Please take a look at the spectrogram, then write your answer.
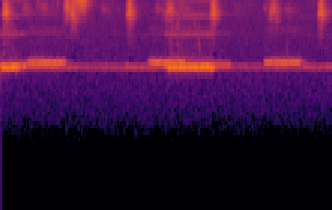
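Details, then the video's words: Crickets in grass chirping through a warm summer night, Bulgaria, captured by surround microphone: piercing continuous trills pulsing on and off in uneven runs, neighbours overlapping, and scattered faint high clicks. "Cricket Sounds - Crickets Chirping at Night"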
